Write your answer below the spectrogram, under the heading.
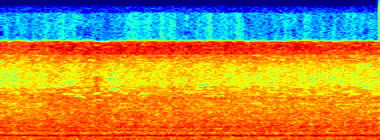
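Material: Nothing is struck.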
